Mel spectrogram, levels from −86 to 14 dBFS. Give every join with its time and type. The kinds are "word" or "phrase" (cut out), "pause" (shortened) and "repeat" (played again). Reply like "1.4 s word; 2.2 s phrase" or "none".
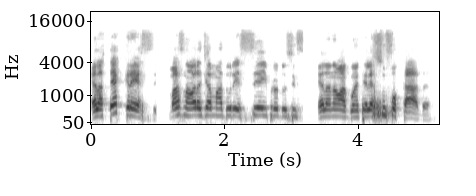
none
